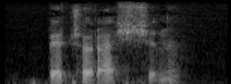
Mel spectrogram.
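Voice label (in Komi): "петшӧрассьыны", Komi, male; audio dict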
